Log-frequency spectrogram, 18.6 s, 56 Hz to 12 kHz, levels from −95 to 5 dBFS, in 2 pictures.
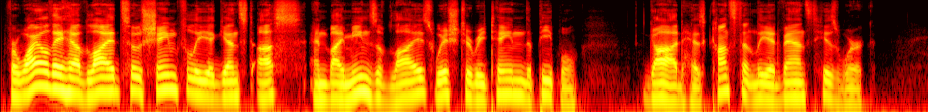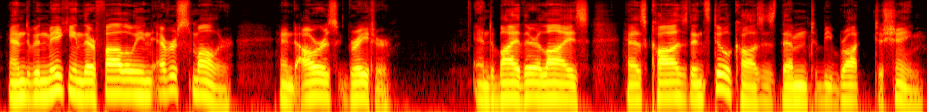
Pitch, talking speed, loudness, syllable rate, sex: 115 Hz, 160 wpm, -19 LUFS, 4.6 syllables/s, male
